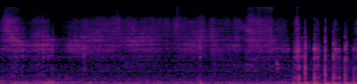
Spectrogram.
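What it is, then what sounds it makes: Rubber plant leaf. A large, dark green, glossy, leathery rubber plant leaf is held close to the mic and slowly rubbed and squeezed with fingers and dark-painted nails. It makes a soft, steady brushing rustle over a low rumble. Near the end, sharper, crisp crackles and clicks burst through.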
